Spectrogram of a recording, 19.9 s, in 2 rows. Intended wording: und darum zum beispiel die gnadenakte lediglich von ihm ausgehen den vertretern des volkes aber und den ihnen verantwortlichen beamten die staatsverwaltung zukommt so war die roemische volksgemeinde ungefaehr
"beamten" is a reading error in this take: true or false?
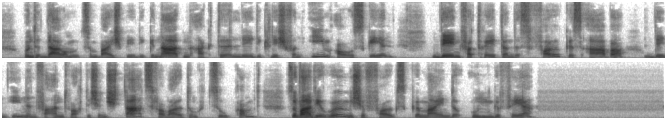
true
